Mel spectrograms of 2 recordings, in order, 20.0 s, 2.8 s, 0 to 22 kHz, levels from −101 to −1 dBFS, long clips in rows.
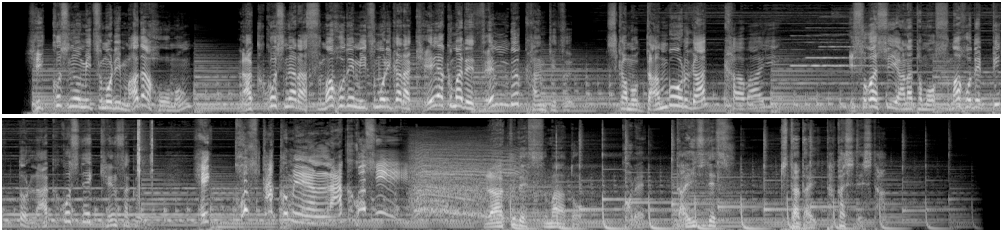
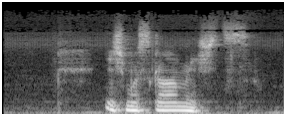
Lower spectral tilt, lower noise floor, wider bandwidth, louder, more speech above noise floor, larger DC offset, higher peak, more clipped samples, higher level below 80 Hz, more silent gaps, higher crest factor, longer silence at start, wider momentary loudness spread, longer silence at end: about the same, -4.5 dB/octave vs -5.5 dB/octave; about the same, -49 dBFS vs -46 dBFS; first, over 20 kHz vs 11 kHz; second, -23 LUFS vs -14 LUFS; second, 26 dB vs 33 dB; neither; about the same, 0 dBFS vs -2 dBFS; neither; about the same, -42 dBFS vs -40 dBFS; neither; first, 24 dB vs 14 dB; second, 0.25 s vs 0.55 s; second, 11 LU vs 14 LU; about the same, 0.45 s vs 0.35 s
